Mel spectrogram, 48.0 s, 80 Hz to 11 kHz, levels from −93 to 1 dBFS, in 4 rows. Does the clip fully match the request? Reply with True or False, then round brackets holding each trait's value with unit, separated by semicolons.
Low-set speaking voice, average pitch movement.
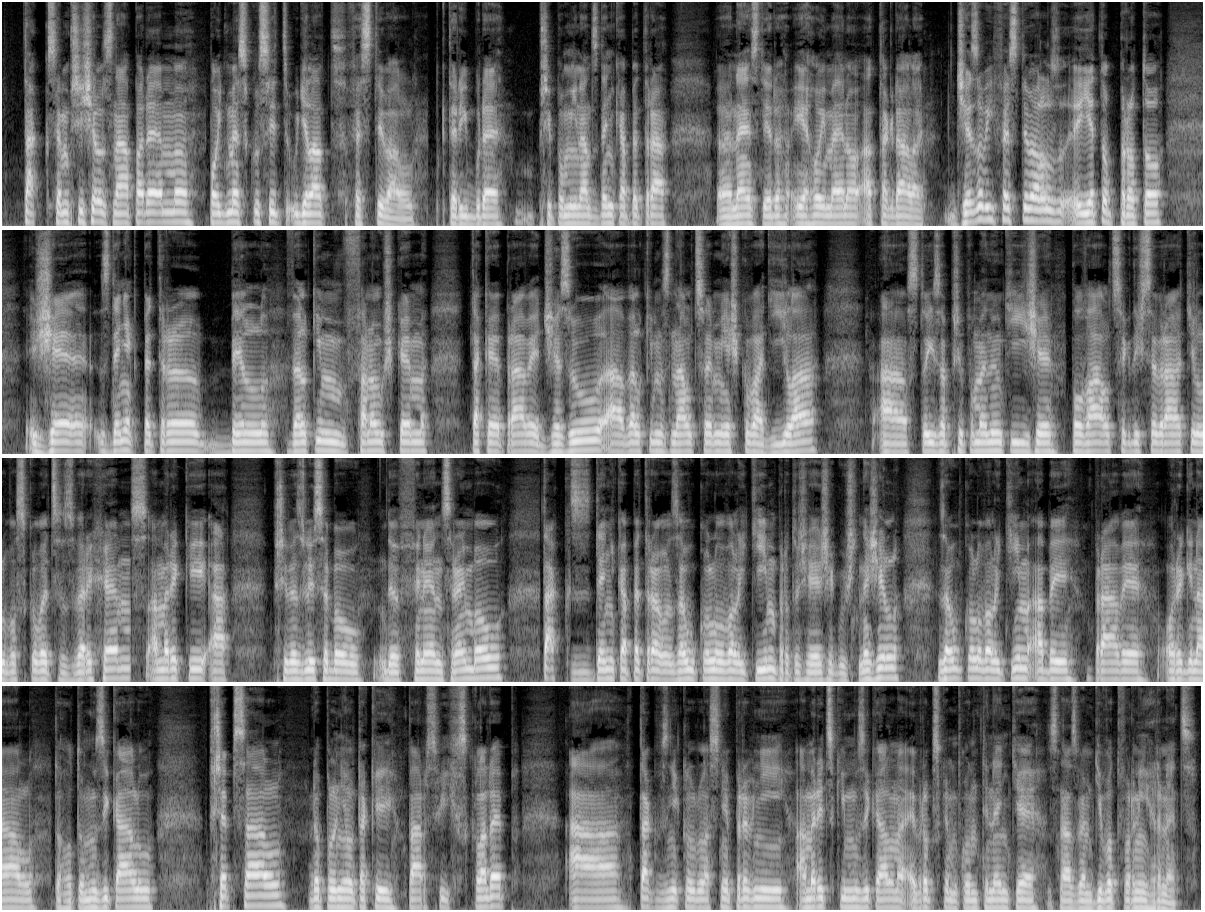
False (125 Hz; 1.9 semitones)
